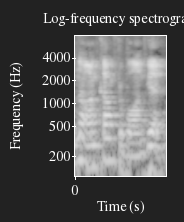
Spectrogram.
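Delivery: ordinary delivery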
